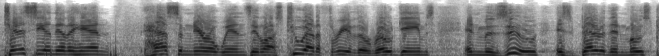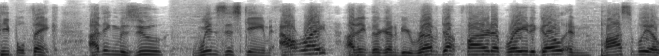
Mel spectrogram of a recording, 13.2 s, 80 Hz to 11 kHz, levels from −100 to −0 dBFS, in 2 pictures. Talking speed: 230 wpm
